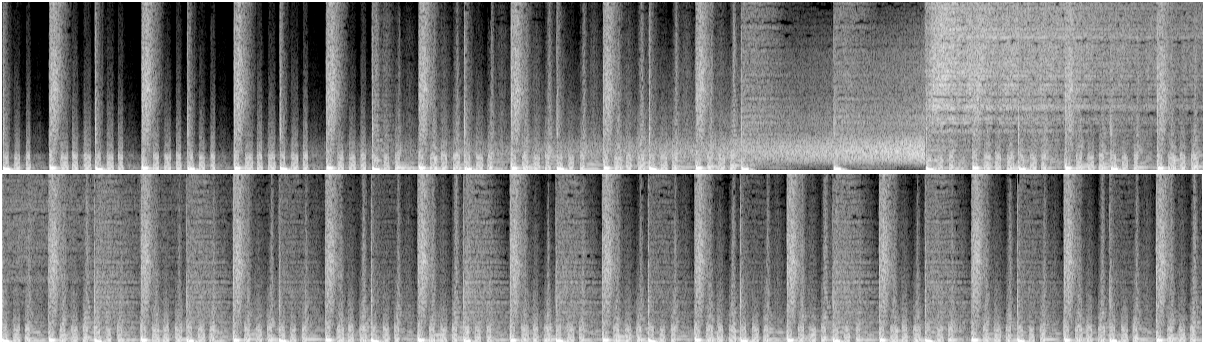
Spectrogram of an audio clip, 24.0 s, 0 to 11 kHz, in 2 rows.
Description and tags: Loop Run For Your Life 00
A music loop to be used in fast paced games with tons of action for creating an adrenaline rush and somewhat adaptive musical experience.
battle, game, gamedev, gamedeveloping, games, gaming, indiedev, indiegamedev, loop, music, music-loop, victory, videogame, Video-Game, videogames, war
